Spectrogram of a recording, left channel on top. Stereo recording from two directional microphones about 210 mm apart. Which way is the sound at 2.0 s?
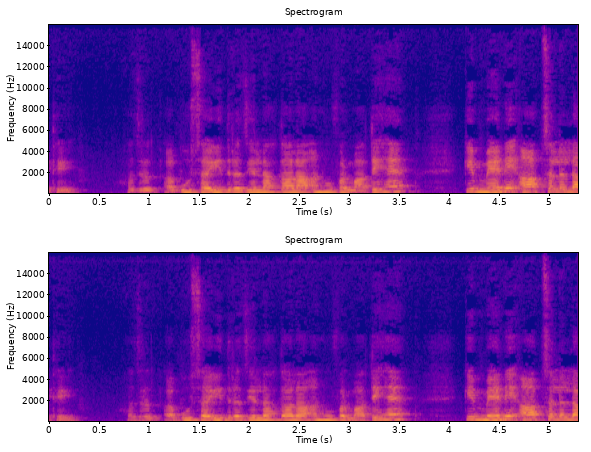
40° left (ahead or behind).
